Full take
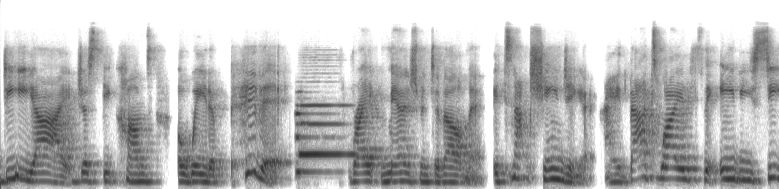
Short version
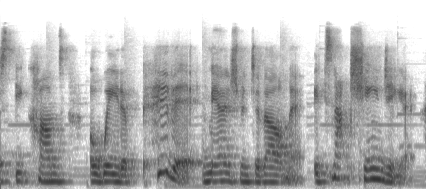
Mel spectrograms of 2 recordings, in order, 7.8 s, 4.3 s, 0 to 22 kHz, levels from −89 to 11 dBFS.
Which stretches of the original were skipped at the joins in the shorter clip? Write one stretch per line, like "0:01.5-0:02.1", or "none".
0:02.9-0:03.8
